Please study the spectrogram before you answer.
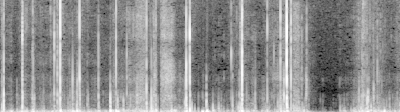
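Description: A thin plastic shower cap stretched over a microphone is crumpled and squeezed with the fingers. Dense, bassy crinkling and rustling with many short, sharp crackles runs almost continuously, dipping quieter briefly near the end before picking up again.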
